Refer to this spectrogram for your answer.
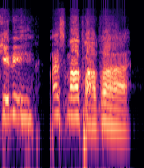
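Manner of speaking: put-on cartoon character voice, loud and slow. Answering a remark that the voice sounds like a cartoon: Cartman voice. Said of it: "it's kind of Cartmanish".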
